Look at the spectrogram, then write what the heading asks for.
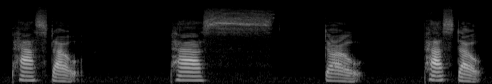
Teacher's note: That final T consonant sound has moved over to the beginning of the next word.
